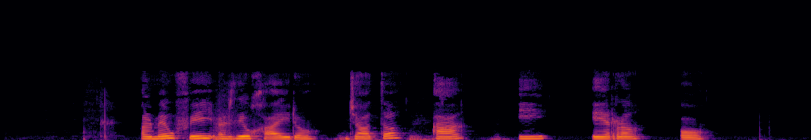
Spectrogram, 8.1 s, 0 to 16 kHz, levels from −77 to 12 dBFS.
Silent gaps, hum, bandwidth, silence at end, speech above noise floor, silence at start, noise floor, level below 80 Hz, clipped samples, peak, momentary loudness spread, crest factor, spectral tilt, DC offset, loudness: none; none; 8 kHz; 1.05 s; 48 dB; 1.4 s; -66 dBFS; -48 dBFS; under 0.1%; -4 dBFS; 13 LU; 18 dB; -7 dB/octave; under 0.1%; -20 LUFS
